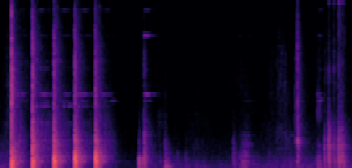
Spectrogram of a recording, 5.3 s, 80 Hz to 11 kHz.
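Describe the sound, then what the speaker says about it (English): A hammer strikes a snap setter on an anvil while installing snaps on stormtrooper armor: five sharp, evenly spaced metallic whacks, followed by a few lighter taps and faint clinks. "Going to hit about 4 or 5 good whacks on the anvil."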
